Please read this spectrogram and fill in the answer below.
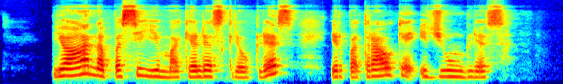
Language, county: Lithuanian, Vilnius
